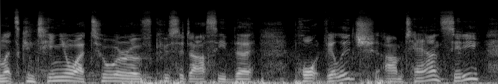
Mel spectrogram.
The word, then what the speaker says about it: Kuşadası: I believe it's pronounced, and I could be wrong still, Kusadasi.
